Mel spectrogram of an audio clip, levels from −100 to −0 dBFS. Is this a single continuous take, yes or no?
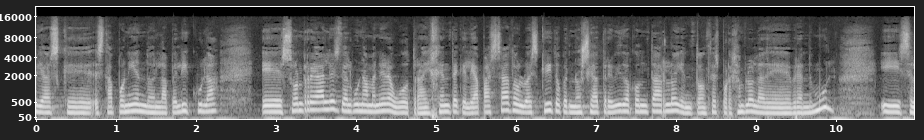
yes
